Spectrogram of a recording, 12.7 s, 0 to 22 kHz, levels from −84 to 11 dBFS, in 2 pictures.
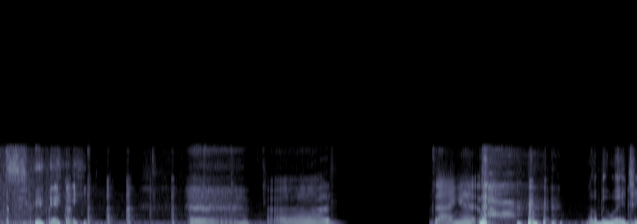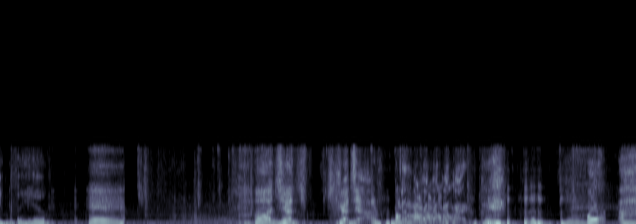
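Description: From 3.32 to 4.33 s the sound stalls: the last moment is stretched into a fading buzz that sinks to near silence for about 0.8 s. The audio then resumes exactly where it stopped, with nothing skipped, which marks it as a call audio freeze (likely a jitter buffer that ran dry while packets were delayed), not a dropout that loses material. Later comes jitter buffer speed-up: 9.53 to 9.65 s runs at 151% speed, 10.12 to 10.31 s at 133%, and 11.04 to 12.55 s at 120%. Short pitch-period slices are cut out, roughly a few tens of milliseconds in each of the first two and about a third of a second in the last. The pitch stays the same, so it sounds hurried rather than raised like a resampled playback. Throughout, the G.722 call path at 64 kbps leaves nothing above 8 kHz.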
